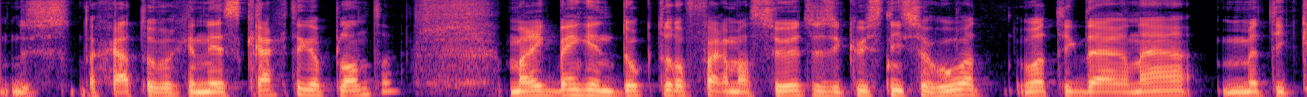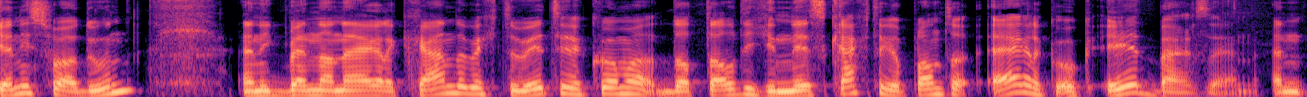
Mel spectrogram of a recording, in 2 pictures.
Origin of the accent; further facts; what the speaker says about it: Brussels, Brussels-Capital Region, Belgium; Ik ben afkomstig uit Brussel. Ik kende niets van planten.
